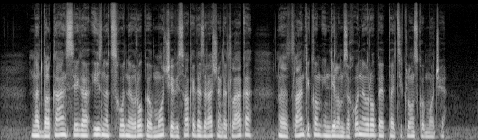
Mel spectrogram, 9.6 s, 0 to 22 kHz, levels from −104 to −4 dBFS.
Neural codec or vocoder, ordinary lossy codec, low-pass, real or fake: none; none; 19.8 kHz; real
